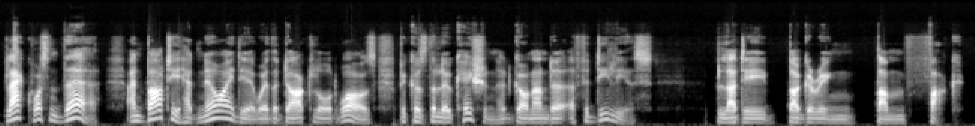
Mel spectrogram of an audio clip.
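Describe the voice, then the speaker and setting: A man's voice: fairly low pitch, moderate pace, hardly any pauses, dry recording, muffled recording. A man narrating a fan fiction audiobook, reading expressively. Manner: expressive reading with varied voices.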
